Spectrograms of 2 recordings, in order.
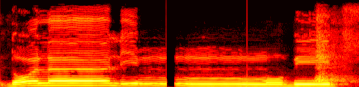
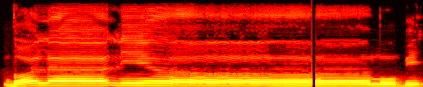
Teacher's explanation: rapatkan bibir terus jumpa dengan mim sabdu eh idgham alghunnah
